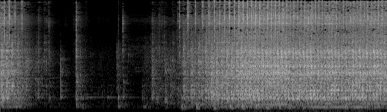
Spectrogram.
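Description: Domestic sewing machine stitching, slowing to a stop within the first second. After a pause of a few seconds with a couple of small clicks, it starts again and runs steadily. The pause is where the fabric is pivoted at the point of a V-shaped seam.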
